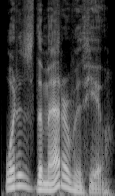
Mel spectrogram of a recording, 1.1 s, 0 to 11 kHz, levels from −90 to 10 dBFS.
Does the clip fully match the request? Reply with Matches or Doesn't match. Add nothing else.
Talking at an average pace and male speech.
Doesn't match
